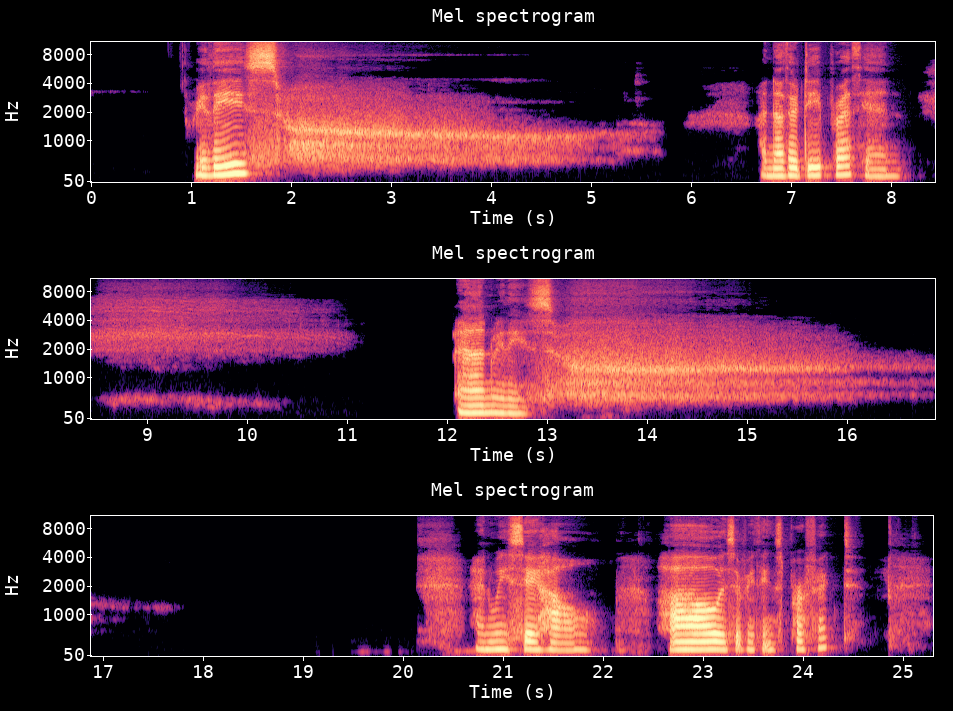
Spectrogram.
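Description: A woman speaks calmly and slowly through a microphone.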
